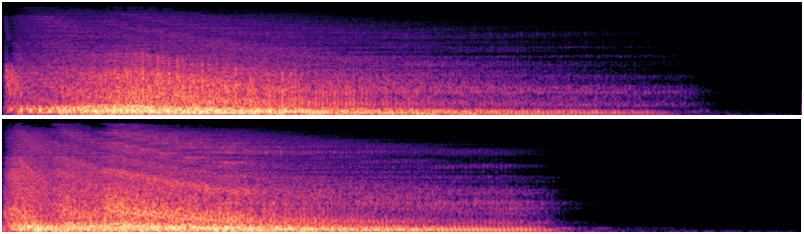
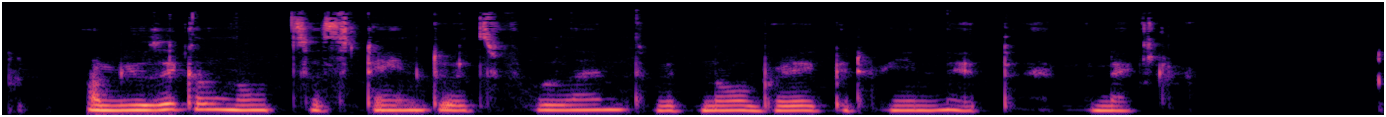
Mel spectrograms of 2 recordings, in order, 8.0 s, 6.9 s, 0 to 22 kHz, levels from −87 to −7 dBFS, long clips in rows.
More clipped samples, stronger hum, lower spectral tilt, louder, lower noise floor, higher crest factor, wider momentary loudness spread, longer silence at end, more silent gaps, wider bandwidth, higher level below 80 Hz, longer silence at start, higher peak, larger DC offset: neither; neither; first, -7 dB/octave vs -5.5 dB/octave; first, -16 LUFS vs -31 LUFS; second, -73 dBFS vs under -90 dBFS; about the same, 16 dB vs 18 dB; first, 18 LU vs 14 LU; first, 1.35 s vs 1.1 s; neither; about the same, 17.5 kHz vs 16 kHz; first, -28 dBFS vs -72 dBFS; second, 0 s vs 0.4 s; first, 0 dBFS vs -14 dBFS; neither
